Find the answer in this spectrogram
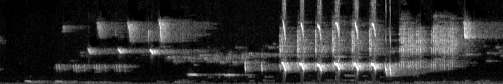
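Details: Thrush nightingale song from a songbird that imitates other bird species: thin sustained whistles at several pitches, then a loud rhythmic run of six sharp clicking notes, ending in a buzzy trill, over a steady low rumbling hum.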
